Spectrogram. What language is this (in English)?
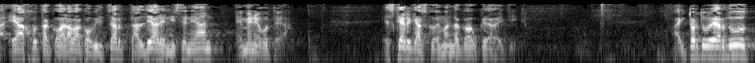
Basque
